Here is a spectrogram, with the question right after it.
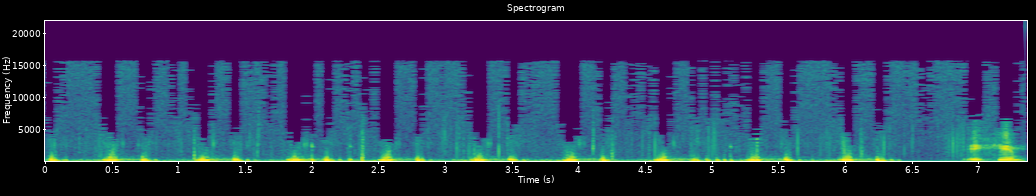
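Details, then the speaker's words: Resonant first heart sound: regular heartbeat near 87 per minute with loud first sounds carrying a ringing, musical timbre in some isolated beats. "Ejemplo 26. Resonancia del primer ruido. Timbre musical exultante de algunos primeros ruidos aislados."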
